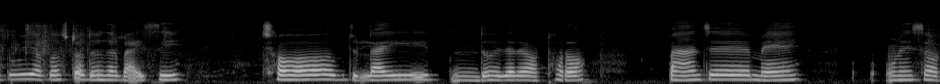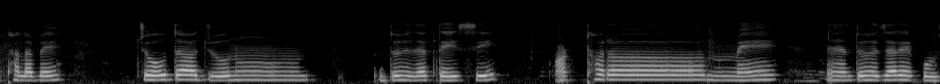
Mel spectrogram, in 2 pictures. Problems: low volume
